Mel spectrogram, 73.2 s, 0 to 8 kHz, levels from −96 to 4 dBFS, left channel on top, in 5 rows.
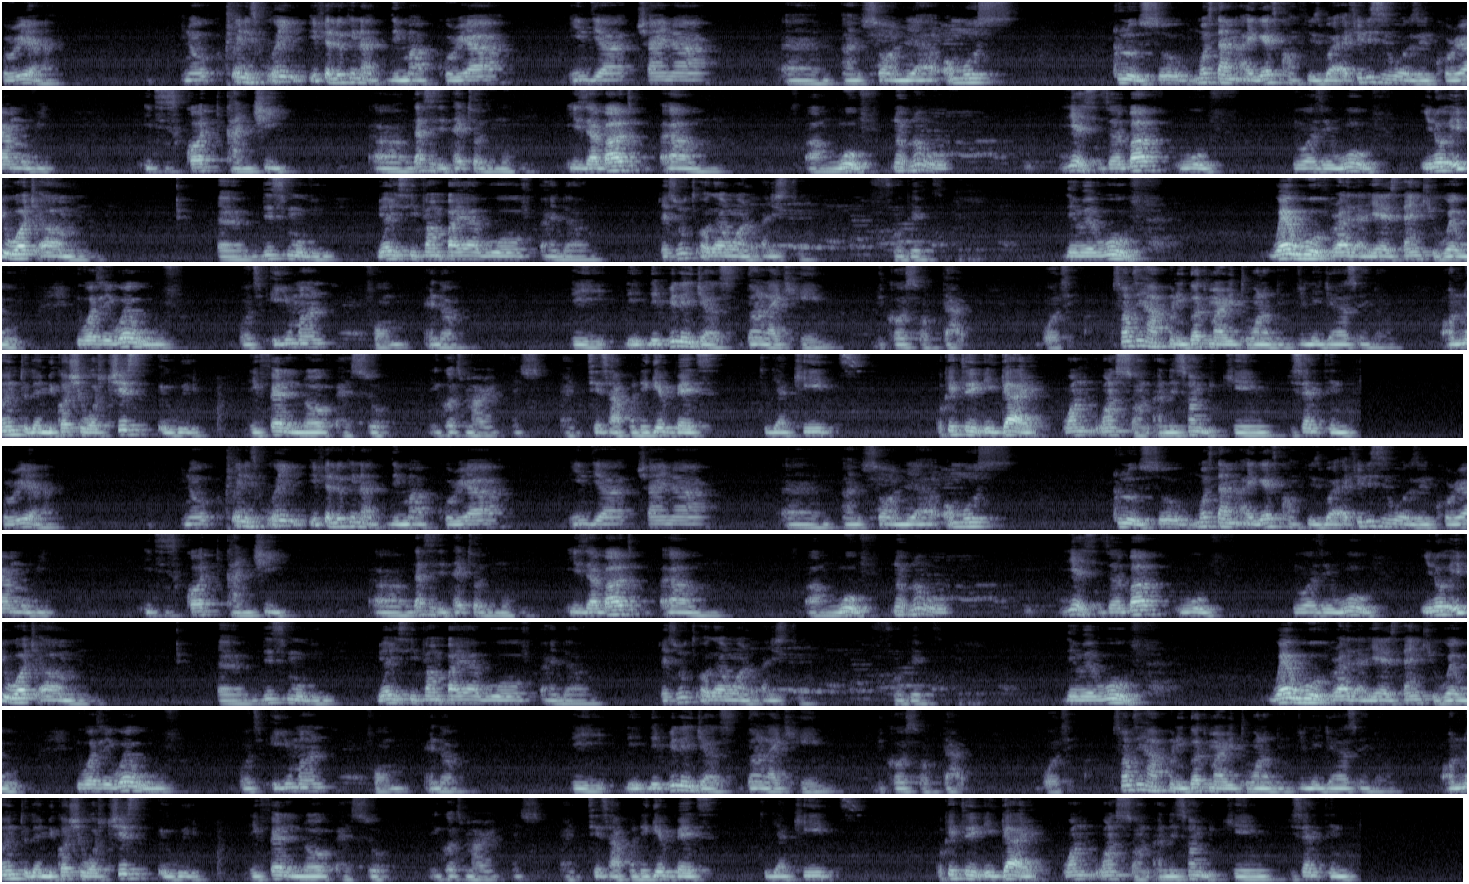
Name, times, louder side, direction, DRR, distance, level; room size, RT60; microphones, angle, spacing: voice 1, 0.0-0.6 1.8-5.0 5.7-7.1 7.8-10.0 11.1-15.2 16.1-17.5 18.3-19.8 20.3-21.9 22.7-24.5 25.2-26.8 27.6-28.4 28.8-30.2 31.5-32.6 33.1-35.3 35.9-38.6 39.9-40.7 42.0-44.2 44.7-45.7 46.3-47.3 47.7-48.6 49.7-52.2 52.8-53.6 54.4-54.6 55.1-57.9 58.3-60.6 61.1-62.5 62.9-65.7 66.2-66.9 68.0-72.2, left 1 dB, 45° left, 2.2 m, -30 dB
head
